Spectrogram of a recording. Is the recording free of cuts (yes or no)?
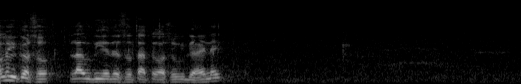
no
